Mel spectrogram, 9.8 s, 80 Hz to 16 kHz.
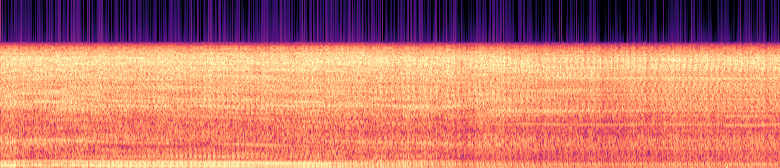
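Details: SR20DET engine from a 1998 S14, after valve cover hose came off during 30–40 minutes of hard driving: fast light ticking at idle from up top, steady with engine speed; owner suspects lifters, unconfirmed.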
